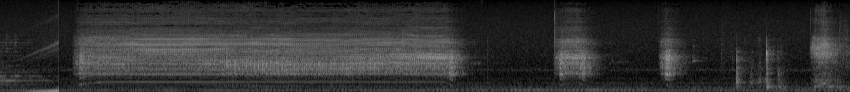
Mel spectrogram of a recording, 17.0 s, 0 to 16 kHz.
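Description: Homemade DC motor, built from screws and powered by a 12 V lead-acid battery, whirring up to speed with a rising pitch. It runs steadily for about seven seconds and then winds down. Near the end come several short bursts of whirring, each only a fraction of a second long.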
